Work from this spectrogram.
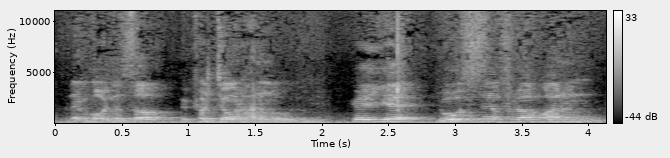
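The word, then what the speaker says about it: Yosef: 그러니까 이게 요세프라고 하는 그 이름이 이게 원래 발음대로 하려면 우리말로 하면은 이게 어떻게 되냐면 요세프 이렇게 되는 거예요. 요세프. 이게 세가 아니고 요셉이 아니고 요세프가 돼요.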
